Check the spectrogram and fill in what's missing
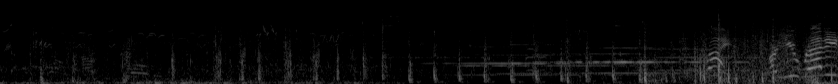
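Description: Horse hooves clip-clop at a steady walking pace in the Red Dead Redemption video game, a close, regular train of hoof strikes on open ground with game music and ambience underneath, growing busier toward the end.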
